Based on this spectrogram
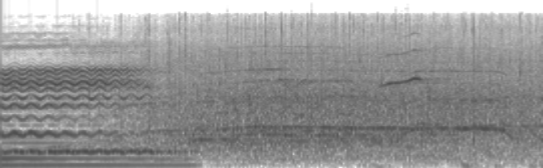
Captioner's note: audience applauding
